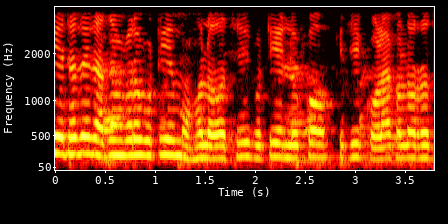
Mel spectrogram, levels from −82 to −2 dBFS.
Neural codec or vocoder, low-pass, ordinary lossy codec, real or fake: none; 3.6 kHz; none; real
